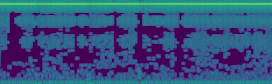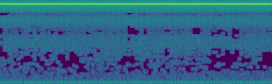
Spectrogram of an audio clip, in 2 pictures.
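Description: A rock band plays loudly through amplifiers.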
